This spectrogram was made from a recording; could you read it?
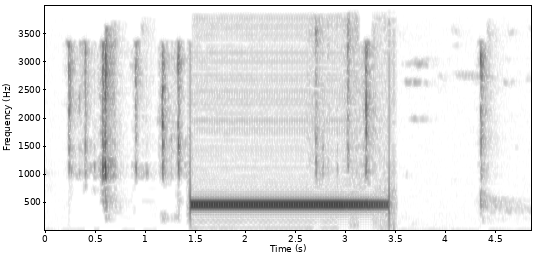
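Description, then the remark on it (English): A phone line ringing on an outgoing call: one steady two-second electronic ring tone, clear, preceded by a scatter of soft clicks and followed by a faint click, with no one talking. “And it's not ringing? Oh, it's ringing.”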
